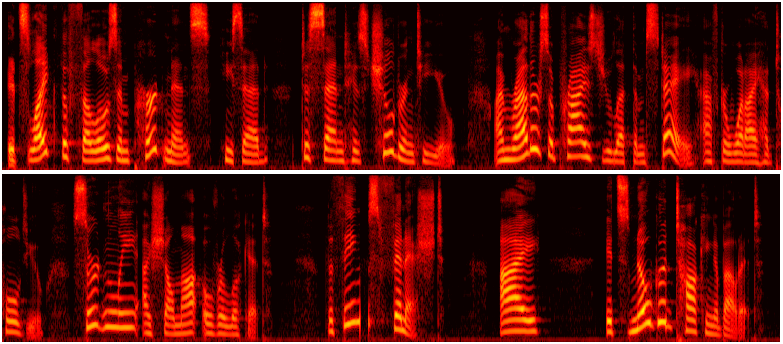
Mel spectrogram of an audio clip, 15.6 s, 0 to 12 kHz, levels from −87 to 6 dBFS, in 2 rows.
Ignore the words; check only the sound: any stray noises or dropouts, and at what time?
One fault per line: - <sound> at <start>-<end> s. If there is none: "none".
- dropout at 11.4-11.5 s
